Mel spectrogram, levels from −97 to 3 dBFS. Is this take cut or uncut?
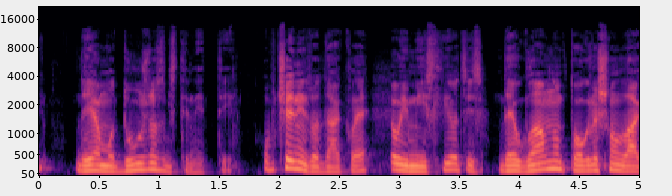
cut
